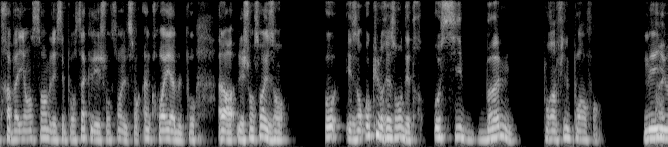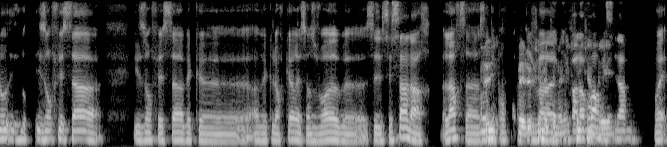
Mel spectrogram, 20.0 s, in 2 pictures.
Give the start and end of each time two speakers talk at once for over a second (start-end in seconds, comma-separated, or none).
17.2-19.3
